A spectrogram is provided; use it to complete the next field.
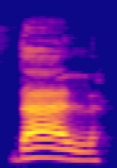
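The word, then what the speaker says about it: دال: Our first letter is dal. It's just like the English D.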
